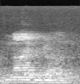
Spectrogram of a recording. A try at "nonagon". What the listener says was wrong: Not nine. Non. It's like you can't pronounce it correctly.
